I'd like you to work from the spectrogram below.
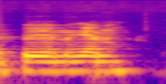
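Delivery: ordinary talk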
